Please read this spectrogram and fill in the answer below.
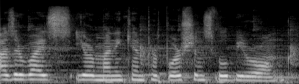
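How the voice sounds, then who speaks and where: Against noticeable background noise, a woman with a non-native accent speaks at a moderate pace and a fairly high pitch with ordinary pitch variation. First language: not English. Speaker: fashion designer, drawing teacher. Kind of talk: tutorial. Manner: halting, with fillers.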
